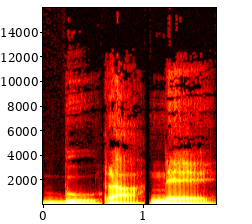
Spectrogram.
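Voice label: "burane", concatenated syllables; Affixing experiment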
